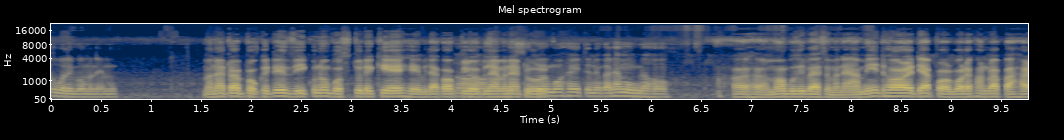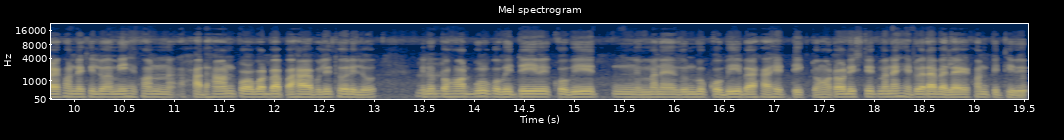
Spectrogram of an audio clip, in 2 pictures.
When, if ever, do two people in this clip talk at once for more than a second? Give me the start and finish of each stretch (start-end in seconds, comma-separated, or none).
none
